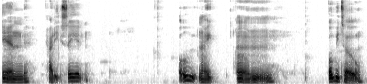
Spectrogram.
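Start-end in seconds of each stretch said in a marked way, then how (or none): none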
